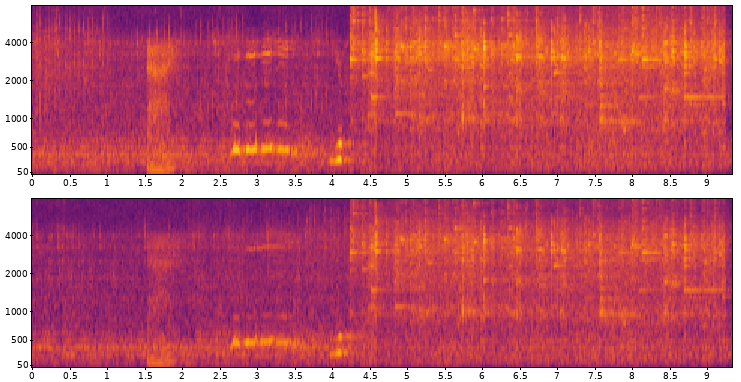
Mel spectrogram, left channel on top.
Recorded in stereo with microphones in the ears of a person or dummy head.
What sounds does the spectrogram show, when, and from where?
1.5 s a child speaking: 40° left (ahead or behind), 0.6 m
4.2 s a chime: 10° left (ahead or behind), 0.6 m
